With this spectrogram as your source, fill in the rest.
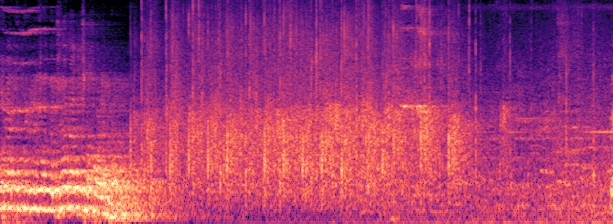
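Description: Loud crowd applause erupts for performers and chief guests at a stage event, dense clapping swelling right after a voice on a microphone stops and continuing steadily to the end.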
